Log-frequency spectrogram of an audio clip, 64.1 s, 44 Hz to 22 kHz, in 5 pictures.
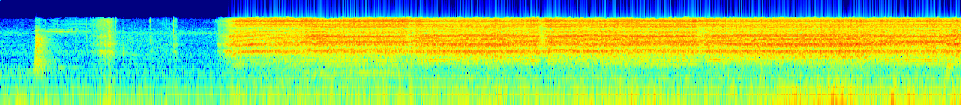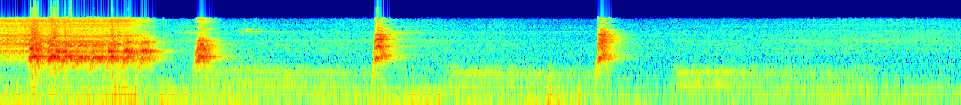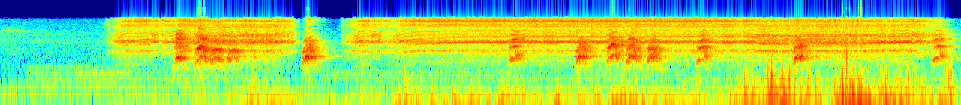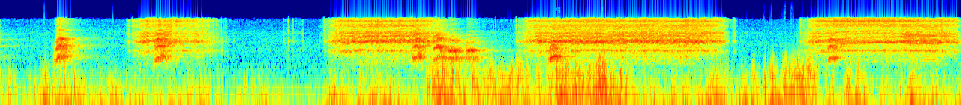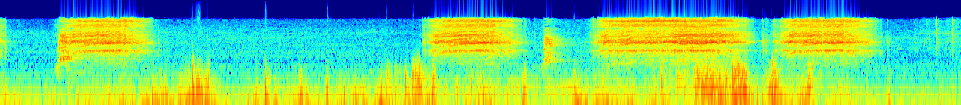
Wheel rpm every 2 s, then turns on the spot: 0, 50, 160, 160, 160, 160, 160, 60, 0, 0, 0, 0, 0, 40, 120, 90, 160, 170, 150, 10, 40, 70, 40, 150, 50, 90, 50, 0, 40, 50, 90, 50.
50-52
